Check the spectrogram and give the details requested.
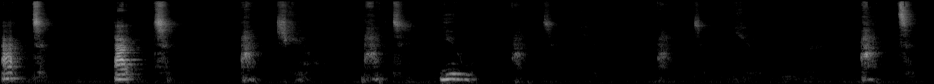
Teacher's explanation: Real sharp. There's no voice for at, for that T. It's sharp. And that's That's how you get that ch sound.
